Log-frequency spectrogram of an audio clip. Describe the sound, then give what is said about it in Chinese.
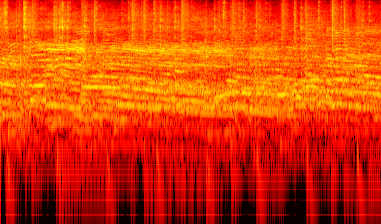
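A crowd of many voices at a Malaysian Chinese New Year's Eve dinner held in Taiwan shouting auspicious New Year blessings in turn, trying to be loudest, overlapping and boisterous, a steady loud wall of cheerful calls that runs unbroken through the whole few seconds. “喊得比大声还要接龙讲吉祥话，就是要让来年运势心想事成。”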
